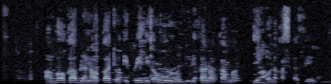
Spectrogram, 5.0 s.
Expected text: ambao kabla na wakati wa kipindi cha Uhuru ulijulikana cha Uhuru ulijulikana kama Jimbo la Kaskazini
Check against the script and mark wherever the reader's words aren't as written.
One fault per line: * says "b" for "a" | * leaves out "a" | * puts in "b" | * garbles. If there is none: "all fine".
* leaves out "cha Uhuru ulijulikana"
